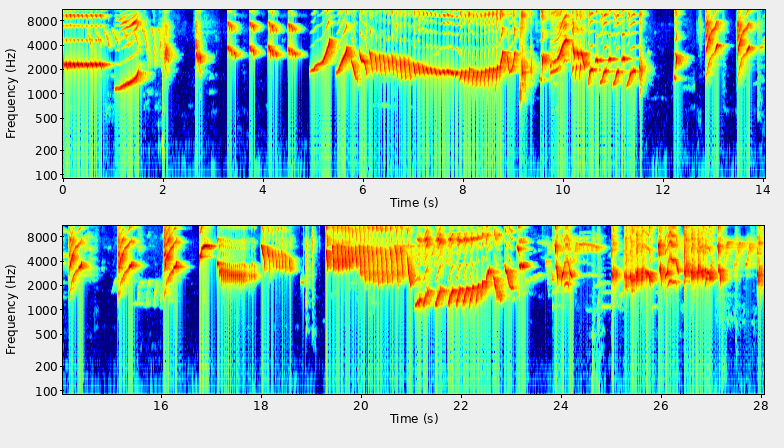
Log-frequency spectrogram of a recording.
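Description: White-rumped shama singing a long, varied song full of imitated phrases. It runs as a string of separate phrases with short pauses between: clear whistles and sweeping notes alternating with fast trills and rattling series.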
